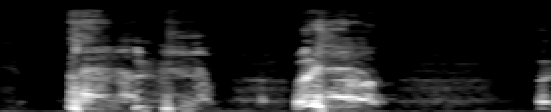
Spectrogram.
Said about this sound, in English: Sorry about my coughing. I'm still getting over that cold from a few weeks ago or whatever that was.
